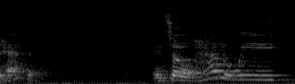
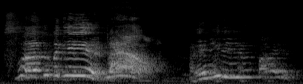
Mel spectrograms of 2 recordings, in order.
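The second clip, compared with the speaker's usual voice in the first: excited retelling; 8 dB louder than usual. A narrator's reading. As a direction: belt out the slap like the climax of the story. Retelling the second slap.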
